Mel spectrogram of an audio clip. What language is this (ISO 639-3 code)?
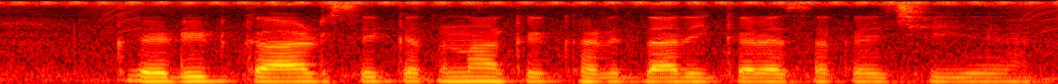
mai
